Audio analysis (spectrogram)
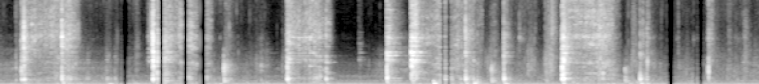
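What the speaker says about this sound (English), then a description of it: "So I'm just going to cut some pats and then cut those up" A knife cuts pats of butter for Thanksgiving sourdough stuffing, making scattered close taps and clinks against a board or dish in an irregular rhythm, with brief quiet gaps between strokes.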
